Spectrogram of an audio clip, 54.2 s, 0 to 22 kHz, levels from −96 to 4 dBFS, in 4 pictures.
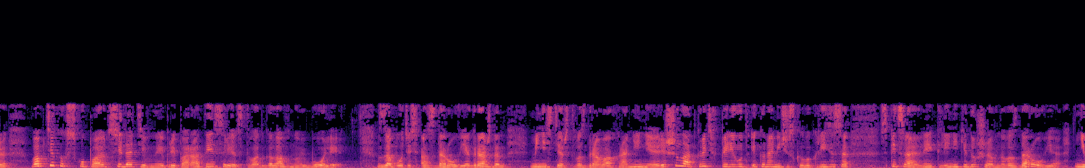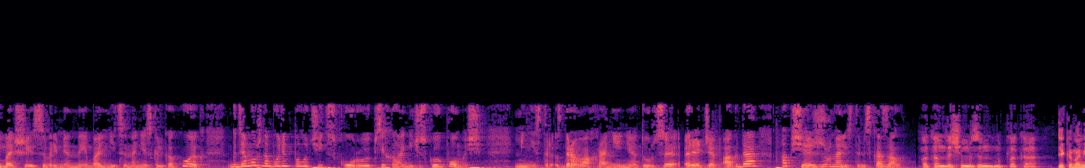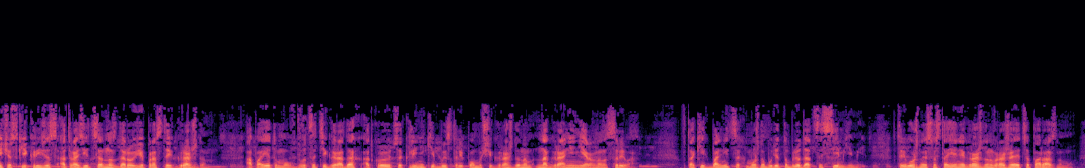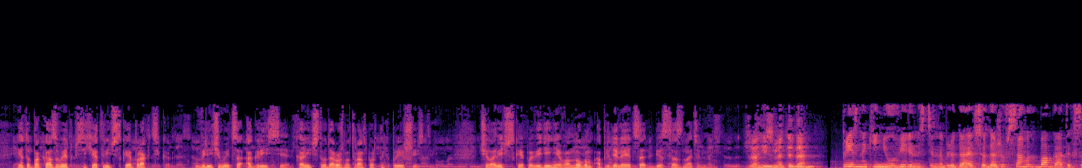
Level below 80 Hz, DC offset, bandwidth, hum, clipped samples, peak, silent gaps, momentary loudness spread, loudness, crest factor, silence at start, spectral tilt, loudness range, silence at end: -36 dBFS; under 0.1%; 8.8 kHz; none; under 0.1%; -4 dBFS; none; 10 LU; -24 LUFS; 18 dB; 0 s; -5.5 dB/octave; 5 LU; 0 s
